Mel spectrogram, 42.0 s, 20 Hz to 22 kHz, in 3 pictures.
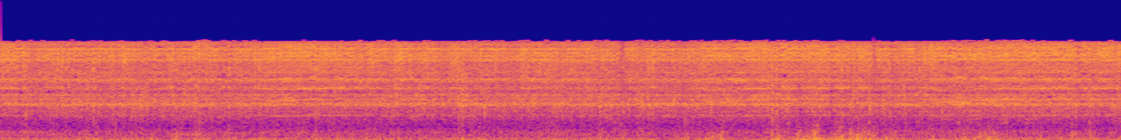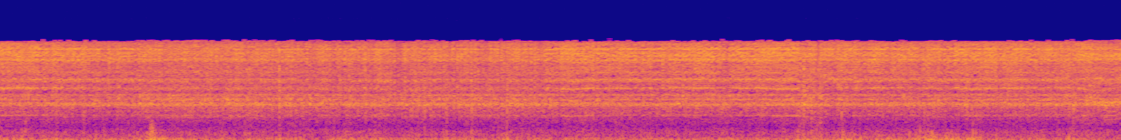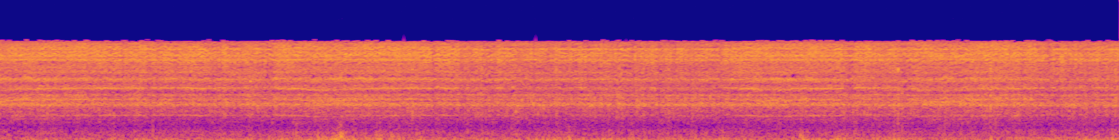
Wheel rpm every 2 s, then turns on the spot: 170, 170, 170, 170, 170, 170, 170, 170, 170, 160, 160, 170, 170, 160, 170, 170, 170, 170, 170, 170, 170.
none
